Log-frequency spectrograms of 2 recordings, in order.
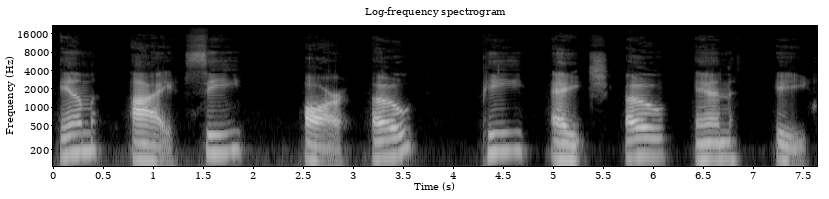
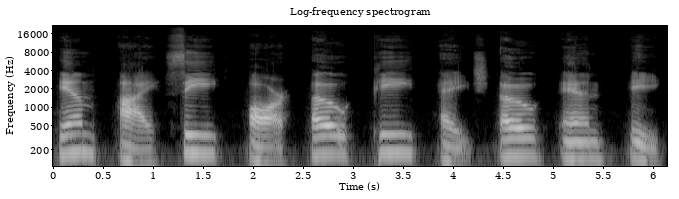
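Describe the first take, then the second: No difference in how they are said.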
